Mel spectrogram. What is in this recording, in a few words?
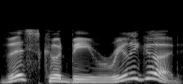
commentator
